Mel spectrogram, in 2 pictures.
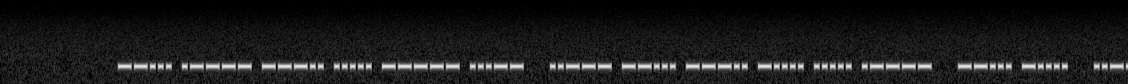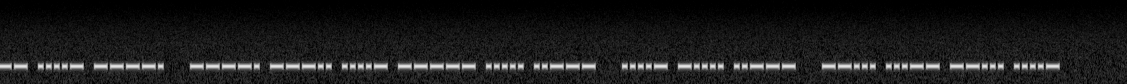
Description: Morse code, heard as a keyed tone, machine-sent, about 30 wpm, 850 Hz. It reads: 718503 278651 76 249 984052 462 7374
